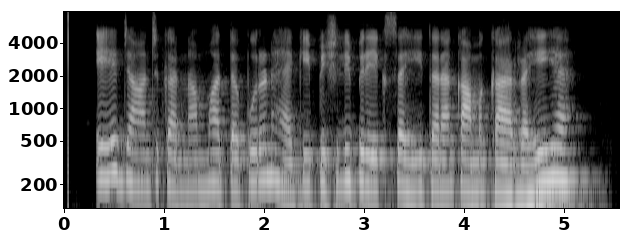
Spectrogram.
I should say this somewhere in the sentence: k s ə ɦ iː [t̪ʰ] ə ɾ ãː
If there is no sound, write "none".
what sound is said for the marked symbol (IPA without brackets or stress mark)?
t̪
